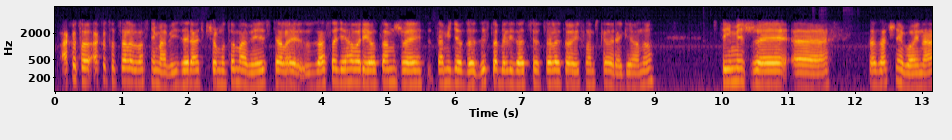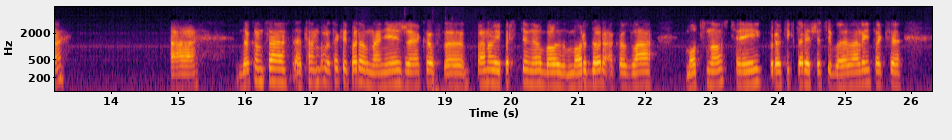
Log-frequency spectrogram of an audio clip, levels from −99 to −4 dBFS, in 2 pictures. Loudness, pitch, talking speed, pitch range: -25 LUFS, 145 Hz, 130 wpm, 130-150 Hz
